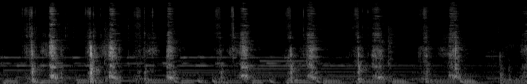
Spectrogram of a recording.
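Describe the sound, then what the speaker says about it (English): A knife chops a stalk of green onion on a board in a quick, steady run of crisp close thuds, each cut clearly separated, with no voices. "I've just got about 1 of the, I guess, little stalks of the green onion, and I'm just gonna just chop that up"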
